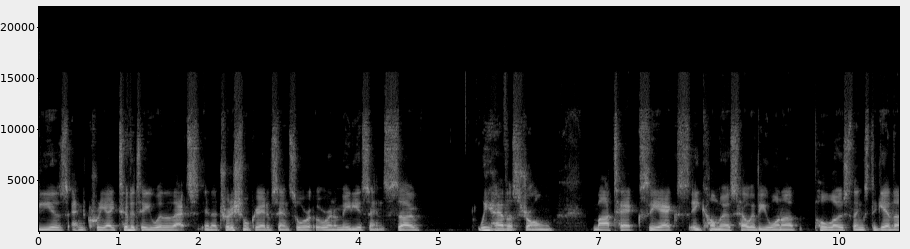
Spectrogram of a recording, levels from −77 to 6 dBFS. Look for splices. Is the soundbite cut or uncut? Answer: uncut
